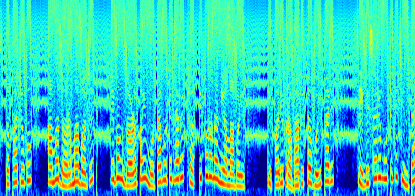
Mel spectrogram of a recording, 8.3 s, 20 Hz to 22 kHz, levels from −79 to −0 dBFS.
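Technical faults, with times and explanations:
Throughout, converter idle tones: a whistle at roughly 1.5 kHz sits in the pauses, with grainy noise under quieter speech, about 10 dB below the signal. An undithered delta-sigma converter, given little input, settles into repeating bit patterns that produce these tones.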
